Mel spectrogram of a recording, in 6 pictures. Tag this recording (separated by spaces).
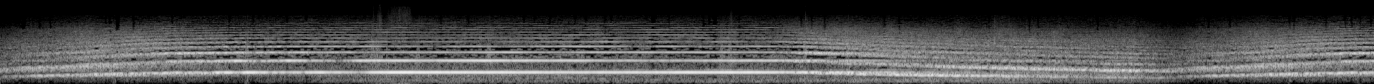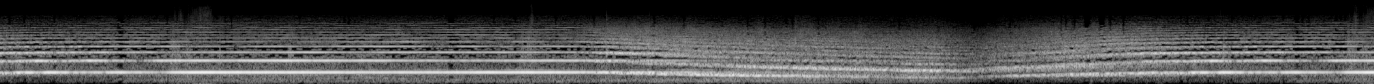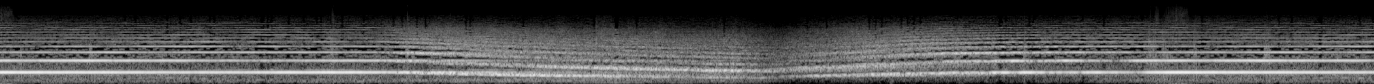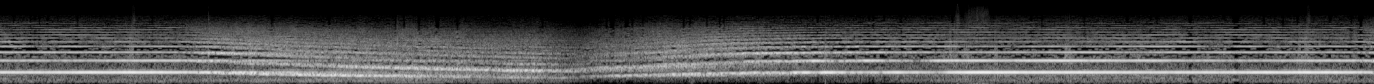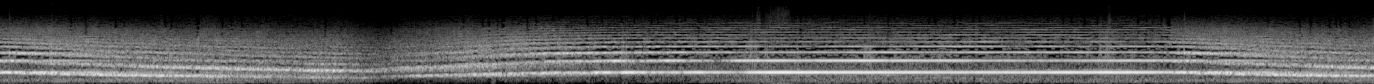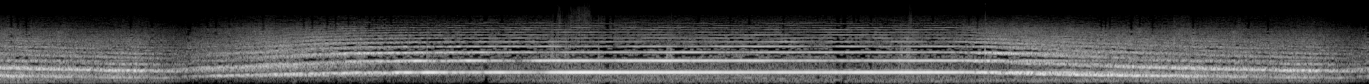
siren evacuate federal emergency warning field-recording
